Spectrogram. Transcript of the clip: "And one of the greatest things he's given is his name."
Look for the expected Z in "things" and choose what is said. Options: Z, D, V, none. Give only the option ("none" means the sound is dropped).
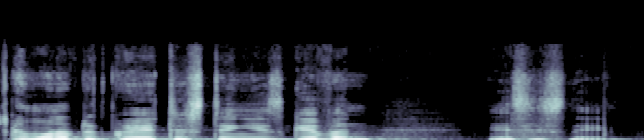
none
